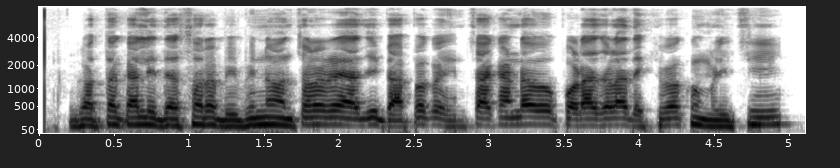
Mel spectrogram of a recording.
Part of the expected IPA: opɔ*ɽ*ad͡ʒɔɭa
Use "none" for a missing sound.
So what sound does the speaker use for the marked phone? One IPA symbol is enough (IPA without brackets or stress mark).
ɽ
